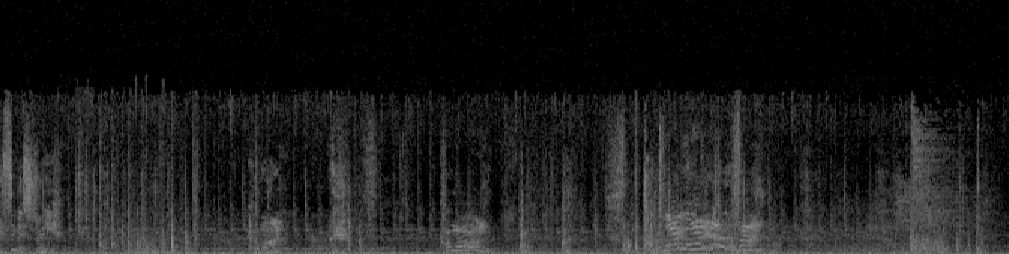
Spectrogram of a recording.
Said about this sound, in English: Maybe it's a sliding door.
